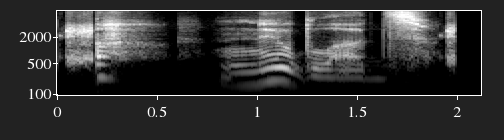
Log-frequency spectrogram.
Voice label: "when", Fem2; Tribes2

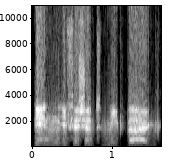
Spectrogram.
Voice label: obnoxious, voice; Tribes2

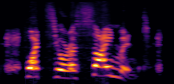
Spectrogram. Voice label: bot, Fem; voice; Tribes2

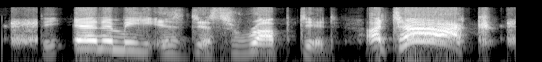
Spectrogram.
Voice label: disarray, Fem; voice

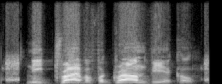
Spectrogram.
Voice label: Male; Tribes2

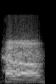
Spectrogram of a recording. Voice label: "hi", voice; Tribes2

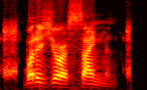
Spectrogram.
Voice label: bot, Male; voice; Tribes2

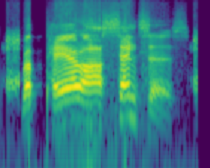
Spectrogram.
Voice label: Male2; Tribes2

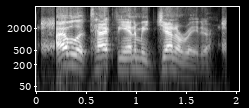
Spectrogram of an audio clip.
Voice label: generator, Male; voice; Tribes2

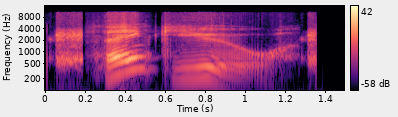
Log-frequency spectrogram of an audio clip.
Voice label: "thanks", Fem2; Tribes2

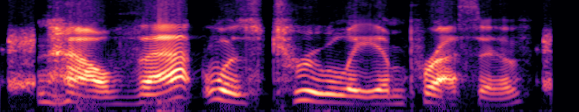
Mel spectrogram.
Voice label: sarcasm, voice Fem; Tribes2

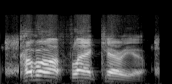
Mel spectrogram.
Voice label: carrier, Male; voice; Tribes2

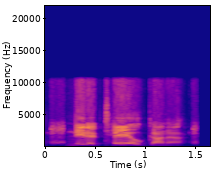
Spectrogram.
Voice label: need tailgunner, Male; Tribes2

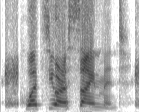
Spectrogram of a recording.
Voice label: bot, Fem; voice; Tribes2

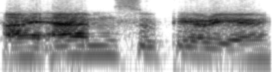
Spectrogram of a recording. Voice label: brag, voice; Tribes2

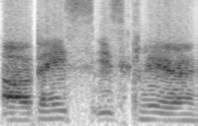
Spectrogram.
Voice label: clear, voice; Tribes2

